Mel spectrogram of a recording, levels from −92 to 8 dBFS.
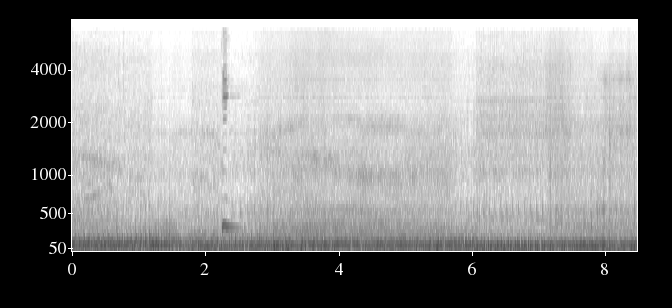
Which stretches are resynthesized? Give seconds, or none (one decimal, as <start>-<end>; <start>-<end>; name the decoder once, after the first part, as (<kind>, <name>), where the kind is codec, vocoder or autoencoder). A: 1.2-1.8 (codec, ZipCodec); 2.8-5.7; 7.1-8.5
